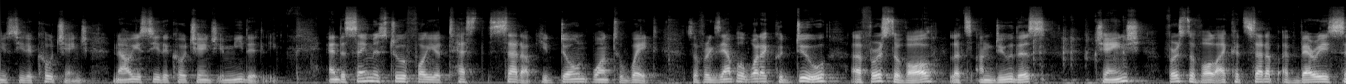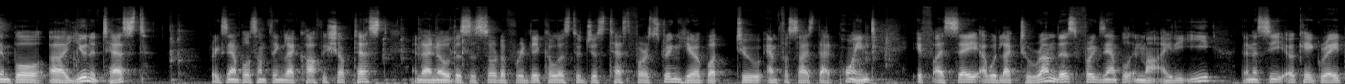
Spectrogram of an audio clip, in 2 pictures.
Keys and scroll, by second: 9.7-11.4 typing, 13.8 ctrl+shift+t, 15.0 Return, 16.8 j, 17.8 w, 21.9 ctrl+shift+F10.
